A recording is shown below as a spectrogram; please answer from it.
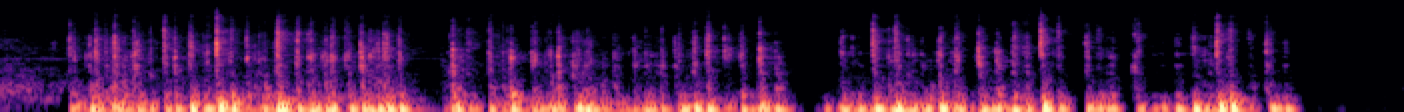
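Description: Fast typing on a computer keyboard: quick runs of keystrokes broken by a few short pauses.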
